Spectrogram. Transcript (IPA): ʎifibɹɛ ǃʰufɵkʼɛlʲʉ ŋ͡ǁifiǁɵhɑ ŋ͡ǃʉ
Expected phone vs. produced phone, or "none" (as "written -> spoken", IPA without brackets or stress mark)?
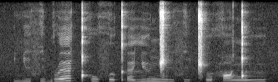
none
